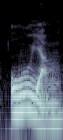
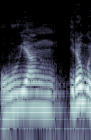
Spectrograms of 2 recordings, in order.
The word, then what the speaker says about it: 오스카 오우양: 디자이너 중에 하나인데 오스카 오우양. 그렇죠. 오스카 오야. 오우야 아니고 오양 아니고 오우양이라고 읽으면 될 것 같아요.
